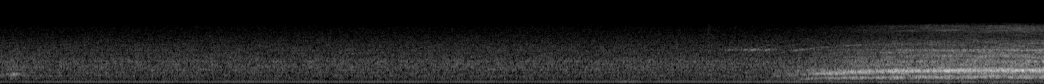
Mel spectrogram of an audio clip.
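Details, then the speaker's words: 1970 Ford Mustang Mach 1 351 after a 3G alternator upgrade, at operating temperature and running rich with loud Flowmaster exhausts: steady rising whir as the electric cooling fans switch on; fans running normally. "and actually you can already hear fans are kicked on because the car's already up too"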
